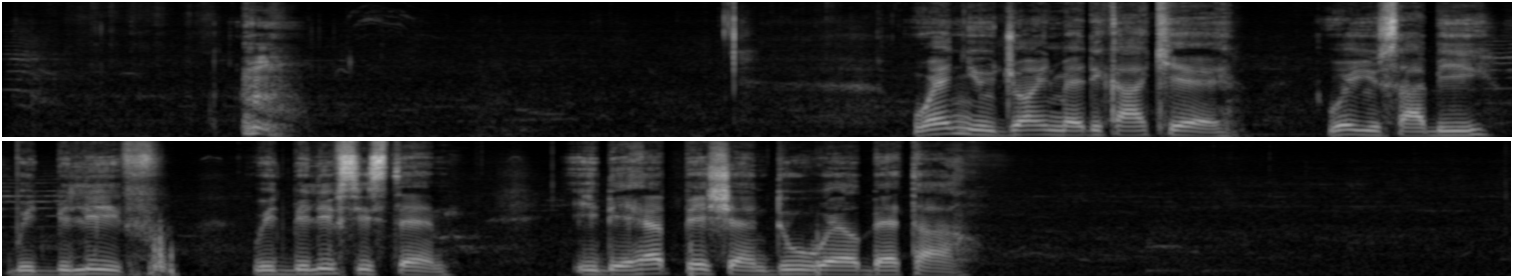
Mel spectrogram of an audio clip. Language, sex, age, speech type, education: Nigerian Pidgin, male, 30-45, spontaneous, tertiary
